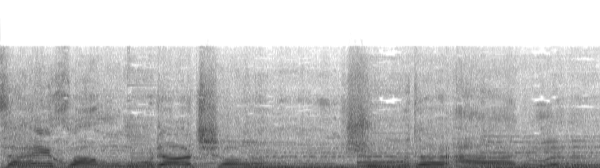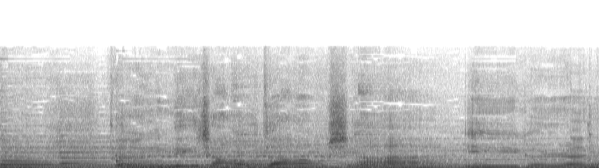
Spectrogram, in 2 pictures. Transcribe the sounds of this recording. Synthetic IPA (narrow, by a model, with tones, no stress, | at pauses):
t͡sa˥ɪxwɑ˧˥ŋ | u˨˩d̪ə˧ʈ͡ʂʰə˧˥ŋŋ | ʂu˧˥d̪ə˧ʔa˥˩nlwə˧˥n | t̪ə̰˧˩ŋli˧ʈ͡ʂɑ˨˩ŋt̪ɑ˥˧ʊɕja̰˧˥ | i˧˩ | ɡə˩ɻə˧˥n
